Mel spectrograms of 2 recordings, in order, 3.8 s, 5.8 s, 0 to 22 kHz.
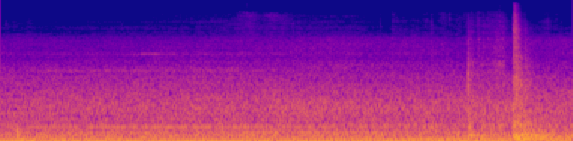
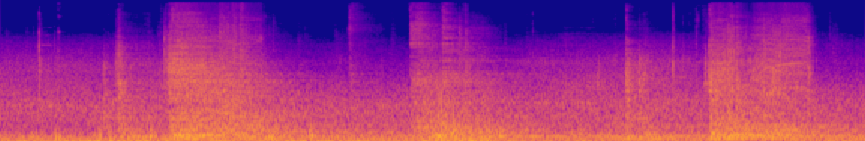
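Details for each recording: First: AAON rooftop unit condenser fan after the broken rain shield (slinger) was replaced and the slow-starting unit came on: steady, even low whoosh with no rattling, one brief bump near the end; the fan runs normally. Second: AAON rooftop unit condenser fan motor, 3-phase: loose plastic clatter in uneven bursts over the fan's low roar; the brittle broken rain shield (slinger) has dropped onto the motor housing and rattles, sounding like failed bearings.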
